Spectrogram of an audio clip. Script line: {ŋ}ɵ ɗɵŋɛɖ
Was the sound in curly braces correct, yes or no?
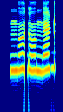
yes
